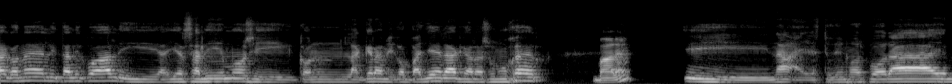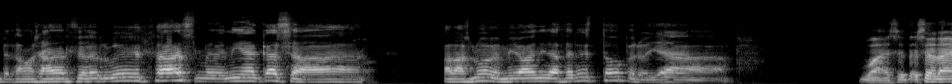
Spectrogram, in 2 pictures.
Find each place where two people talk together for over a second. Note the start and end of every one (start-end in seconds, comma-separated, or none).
none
